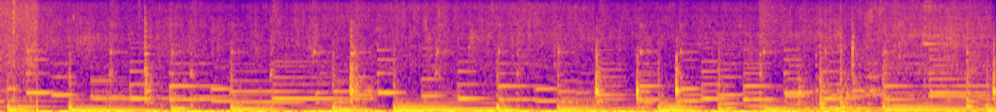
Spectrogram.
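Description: Raw ground beef with diced onion and celery sizzling as it begins to fry in a nonstick pan, stirred with a wooden spatula. Background music of changing pitched notes over a bass plays over it.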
